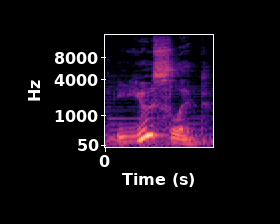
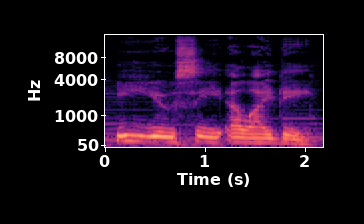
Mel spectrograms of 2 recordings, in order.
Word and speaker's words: Euclid: For example, I was pronouncing Euclid, E-U-C-L-I-D, as Euclid, and in a very nice way he said it is pronounced Euclid, after a Greek mathematician.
